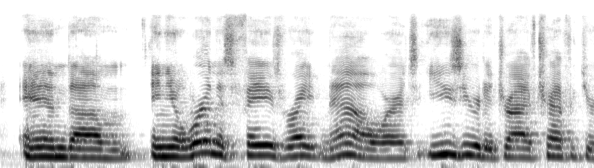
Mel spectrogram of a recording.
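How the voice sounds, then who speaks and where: Speaking in an American accent at a moderate pace, a man uses a high pitch and fairly even intonation. Room echo is audible. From US West, southwest Colorado. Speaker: online marketing entrepreneur. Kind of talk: interview. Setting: video call.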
